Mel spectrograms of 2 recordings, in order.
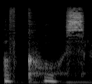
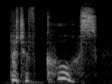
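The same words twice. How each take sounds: First: Hushed realization, breathed out; whispered thought. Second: Said in the usual way. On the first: A narrator's reading. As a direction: whisper it as it dawns. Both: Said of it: "a thought struck her".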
